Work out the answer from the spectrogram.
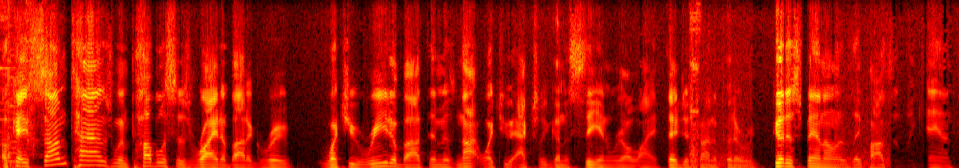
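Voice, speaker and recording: A hoarse man hosting a radio talk show, chatting loosely and correcting himself as he goes. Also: medium pitch, fairly quick, highs cut off, music in the background. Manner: relaxed, rambling, self-correcting. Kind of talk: casual interview.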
